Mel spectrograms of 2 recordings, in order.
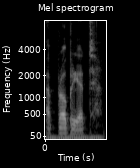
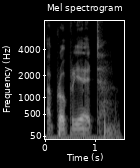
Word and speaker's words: appropriate: Aur ye hai appropriate. Appropriate. Aur agar hum ye adjective hai agar hum uski pronunciation karte verb ki to wo ho jati hai appropriate.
